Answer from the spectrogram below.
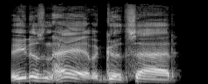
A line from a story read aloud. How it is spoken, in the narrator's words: Flair scoffed at the very idea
